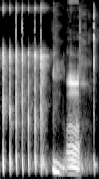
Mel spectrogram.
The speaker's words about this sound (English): That applause.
